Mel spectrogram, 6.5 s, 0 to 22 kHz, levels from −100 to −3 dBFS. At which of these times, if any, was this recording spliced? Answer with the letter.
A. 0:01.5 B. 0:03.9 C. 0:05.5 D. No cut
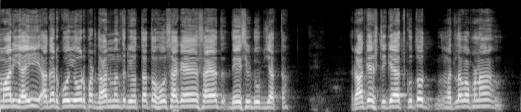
B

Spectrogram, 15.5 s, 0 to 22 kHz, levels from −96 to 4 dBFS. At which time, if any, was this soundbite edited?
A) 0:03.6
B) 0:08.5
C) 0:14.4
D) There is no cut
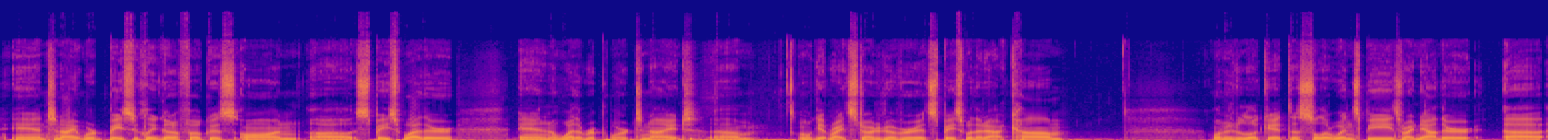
B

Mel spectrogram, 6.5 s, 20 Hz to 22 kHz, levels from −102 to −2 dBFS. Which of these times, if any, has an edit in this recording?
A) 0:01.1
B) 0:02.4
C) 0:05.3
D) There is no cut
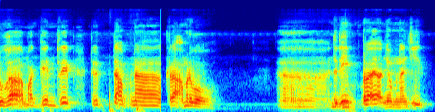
B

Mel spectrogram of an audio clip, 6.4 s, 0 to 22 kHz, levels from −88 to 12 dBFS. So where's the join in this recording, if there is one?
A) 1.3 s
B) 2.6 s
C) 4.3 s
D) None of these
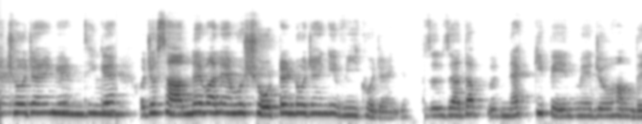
C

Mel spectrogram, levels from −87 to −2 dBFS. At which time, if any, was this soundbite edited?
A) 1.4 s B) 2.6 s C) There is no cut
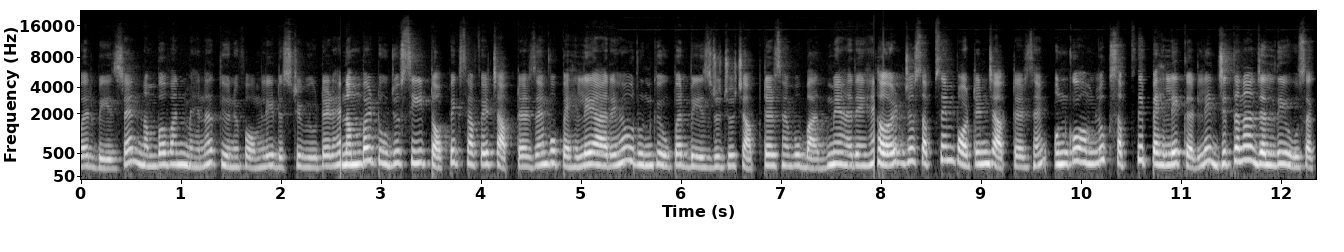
B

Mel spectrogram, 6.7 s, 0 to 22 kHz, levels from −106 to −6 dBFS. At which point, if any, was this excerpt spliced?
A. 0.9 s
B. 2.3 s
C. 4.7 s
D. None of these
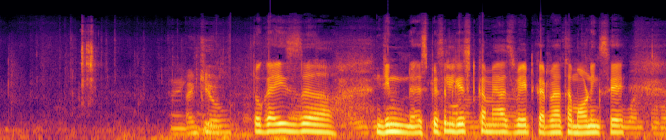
D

